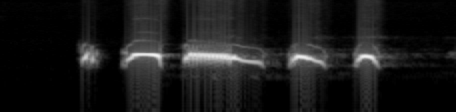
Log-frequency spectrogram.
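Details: Decoy spotted dove giving a thổ-style cooing phrase: a soft short lead note, then a hollow coo, a long sliding coo that falls slightly, and two more short round coos, clean and unaccompanied.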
